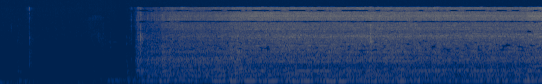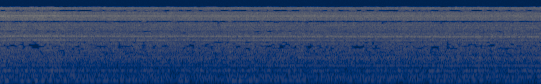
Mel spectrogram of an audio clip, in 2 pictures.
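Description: A cordless drill whirs steadily into metal.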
